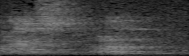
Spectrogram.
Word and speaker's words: Restaurant: cara penyebutannya restaurant. Restaurant. Dua suku Iya, kata, langsung aja. dua syllable ya. Restaurant. Itu kita melihatnya seperti ada tiga suku kata, tetapi itu dua suku kata, two syllable.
